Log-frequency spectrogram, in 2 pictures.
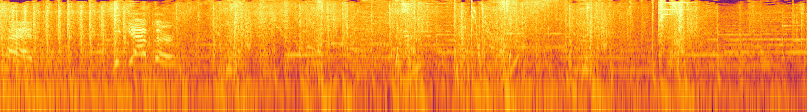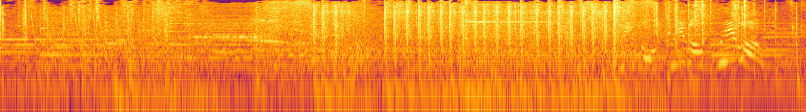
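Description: Dense, rapid gunfire from the video game NIKKE rattles in loud, continuous bursts, with shots and impacts layered over game music and effects.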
